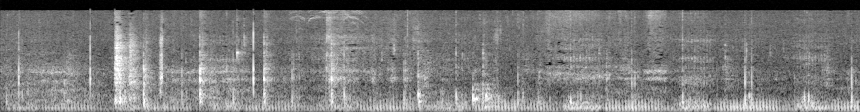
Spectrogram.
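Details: Tiger, a red male pet cat, purrs while kneading a plush mammoth toy: a steady low rumbling drone runs throughout, broken by soft clicks and rustles from his paws working the fabric.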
